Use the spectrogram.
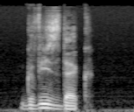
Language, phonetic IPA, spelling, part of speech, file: Polish, [ˈɡvʲizdɛk], gwizdek, noun, Pl-gwizdek.ogg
